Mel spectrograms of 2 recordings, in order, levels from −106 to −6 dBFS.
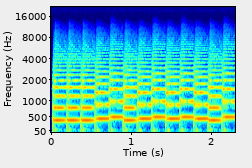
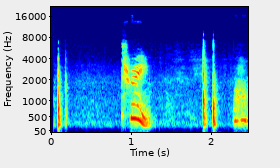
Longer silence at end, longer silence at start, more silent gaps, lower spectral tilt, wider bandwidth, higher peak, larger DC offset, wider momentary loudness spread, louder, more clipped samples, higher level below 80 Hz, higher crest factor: about the same, 0 s vs 0 s; about the same, 0 s vs 0.1 s; neither; about the same, -3.5 dB/octave vs -4 dB/octave; first, 12 kHz vs 7.6 kHz; second, -20 dBFS vs -2 dBFS; neither; second, 1 LU vs 19 LU; second, -30 LUFS vs -23 LUFS; neither; first, -58 dBFS vs -76 dBFS; second, 10 dB vs 24 dB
